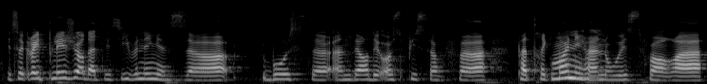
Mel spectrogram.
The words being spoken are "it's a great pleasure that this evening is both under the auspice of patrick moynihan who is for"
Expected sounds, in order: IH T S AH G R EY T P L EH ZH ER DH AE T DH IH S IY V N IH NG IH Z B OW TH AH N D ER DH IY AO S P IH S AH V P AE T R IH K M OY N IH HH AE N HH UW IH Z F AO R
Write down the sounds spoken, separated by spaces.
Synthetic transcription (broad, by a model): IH T S AH G R EY T P L EH ZH ER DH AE T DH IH S IY V N IH NG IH Z B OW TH AH N D ER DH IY AO S P IH S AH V P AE T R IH K M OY N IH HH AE N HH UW IH Z F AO R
